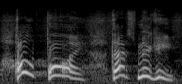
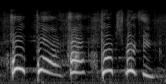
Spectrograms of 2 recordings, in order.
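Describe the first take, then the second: First: The Mickey voice is pitched lower. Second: The Mickey voice is pitched too high.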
